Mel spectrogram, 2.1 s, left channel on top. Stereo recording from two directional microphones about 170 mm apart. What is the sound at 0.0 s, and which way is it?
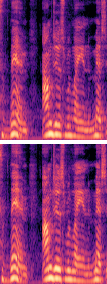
Speech, 10° right (ahead or behind).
